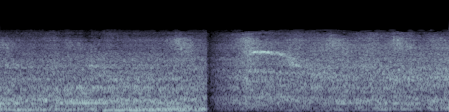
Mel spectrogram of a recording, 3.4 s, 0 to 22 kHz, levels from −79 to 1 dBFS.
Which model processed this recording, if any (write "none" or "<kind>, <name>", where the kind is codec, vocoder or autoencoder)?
autoencoder, DAC-VAE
